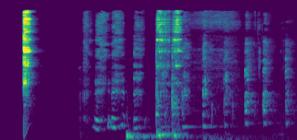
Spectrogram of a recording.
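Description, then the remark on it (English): A single bright, sharp clink of glasses touching in a cheers toast, followed by a moment of quiet and then muffled voices, a low thump and soft clattering. “We forgot to cheers that one.”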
